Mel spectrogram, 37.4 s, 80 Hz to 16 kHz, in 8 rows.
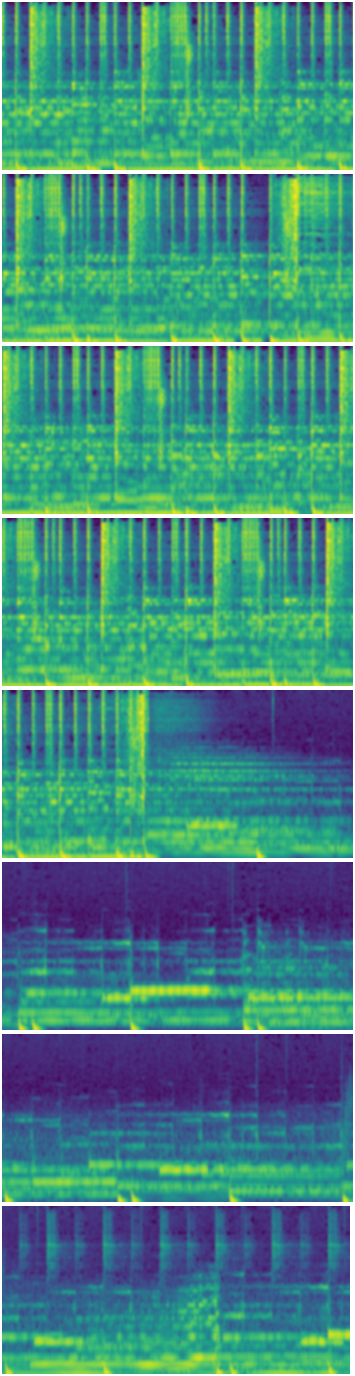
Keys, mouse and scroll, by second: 17.0 ctrl+c, 17.4 ctrl+v, 31.9 ctrl+v.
